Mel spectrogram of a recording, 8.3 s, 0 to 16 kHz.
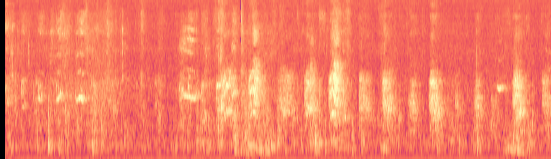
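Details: Cavalier King Charles Spaniel puppies from the litter of Sarlat and Chloé, born 7 April 2014 in Spain, wanting to get out; a rapid run of high, thin yelps and squeals, several overlapping, with brief whimpers between.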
